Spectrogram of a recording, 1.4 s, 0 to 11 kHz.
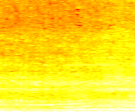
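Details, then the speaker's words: Power-feed motor with electromagnetic clutch on a one-to-one drive, speed control near 50: low uneven hum with wavering tone at slow speed; owner thinks it needs a new motor; rough running. "motor is not sounding the best i don't know if you can hear that"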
